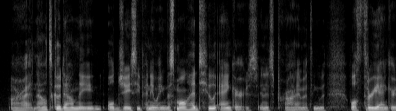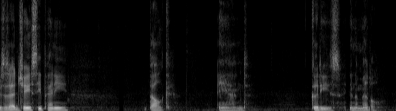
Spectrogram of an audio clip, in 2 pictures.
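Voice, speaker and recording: On a very clean recording with a silent background, a man speaks quietly in a fairly low pitch with an enthusiastic tone, ordinary pitch variation, a moderate pace and long, frequent pauses. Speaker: vlogger exploring dead malls. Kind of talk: live stream walkthrough. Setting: indoors in a quiet empty mall. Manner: casual, enthusiastic; quiet, keeping voice down.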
